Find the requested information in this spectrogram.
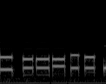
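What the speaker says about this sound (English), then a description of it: "He dialed a number he knew by heart." Touch-tone telephone keypad dialing a number: seven crisp dual-tone beeps in quick, even succession, clear and close with no talk.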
